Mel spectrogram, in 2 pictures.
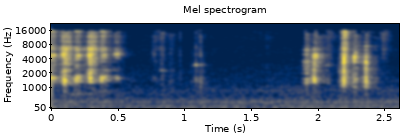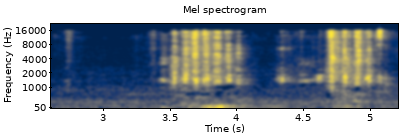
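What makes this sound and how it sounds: Fingernails scratch along the edge of a small, hollow, purple cardboard creme bleach box, making bright, raspy bursts of rapid scraping. Four short clusters of dry, crackly strokes are separated by quiet pauses, with a faint low bump during the third burst.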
